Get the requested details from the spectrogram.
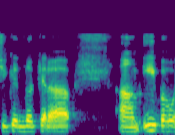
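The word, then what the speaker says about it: Igbo: Ebo is spelled EGBO, like the G is silent, but you can look up Ebo Landing and go.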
